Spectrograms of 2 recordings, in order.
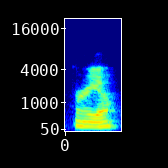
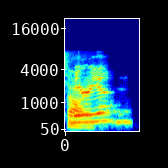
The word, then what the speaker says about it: Myria: name wrong you did it's myria it's like miriam without the m i think and then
